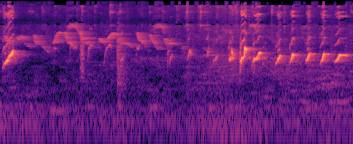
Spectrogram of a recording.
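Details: Shrill song of the kecial kombo, a bird endemic to Lombok: high sliding whistles and downward-swooping notes, then a rhythmic run of about seven piercing, evenly spaced chirps.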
